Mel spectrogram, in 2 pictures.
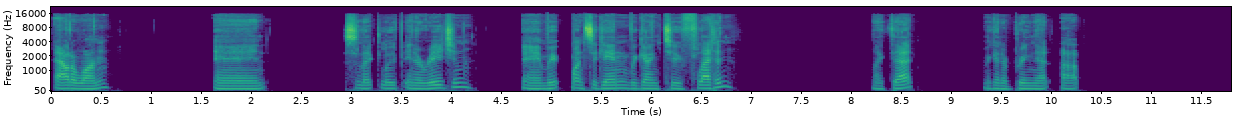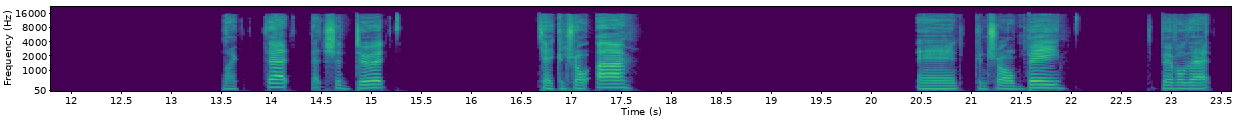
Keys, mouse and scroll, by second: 0.1 alt+click, 1.3 q, 3.6 middle click, 5.9 click, 6.7-7.8 middle drag, 8.9 click, 9.2-10.5 drag, 10.7-12.0 middle drag, 12.8 click, 13.7 middle click, 14.2 shift+middle click, 14.9 scroll down 1, 15.1 middle click, 15.9 scroll up 2, 16.9 ctrl+r, 21.5 ctrl+b.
